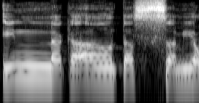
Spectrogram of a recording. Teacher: انک انت السمیع, یہاں سین ہے, سین کی ادائیگی میں یاد رکھیے گا کہ سیٹی کی آواز آتی ہے اس میں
